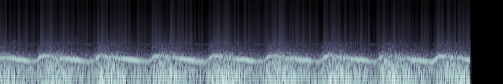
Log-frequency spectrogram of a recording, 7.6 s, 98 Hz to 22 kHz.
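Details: Dialysis arteriovenous access heard with a stethoscope: pulsing, high-pitched whistling whoosh at about 70 a minute, its pitch rising with each beat, a bruit with outflow stenosis.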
